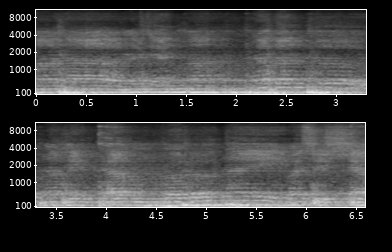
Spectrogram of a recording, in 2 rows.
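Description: A mantra or devotional chant sung over held keyboard tones from a Roland XP-30 synthesizer, continuous and steady.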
